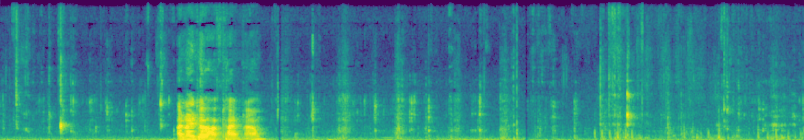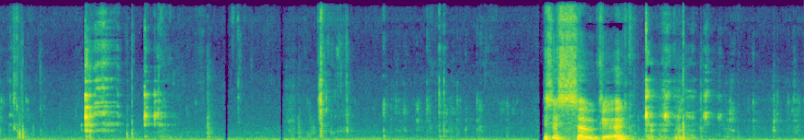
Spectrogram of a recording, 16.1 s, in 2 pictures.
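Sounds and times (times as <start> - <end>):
chewing toast: 0.0 - 1.8, 2.8 - 13.3, 14.5 - 16.0
cutlery scraping on ceramic plate: 8.9 - 9.8, 14.4 - 15.3.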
